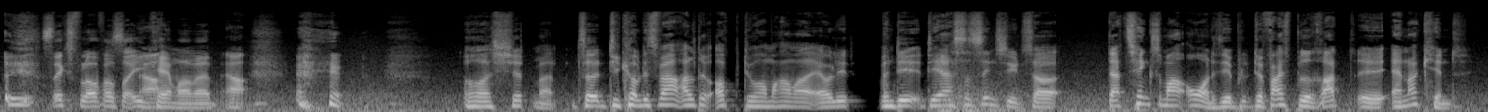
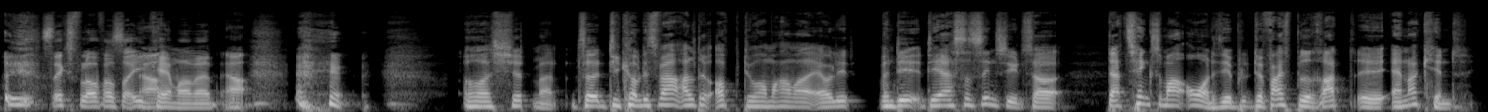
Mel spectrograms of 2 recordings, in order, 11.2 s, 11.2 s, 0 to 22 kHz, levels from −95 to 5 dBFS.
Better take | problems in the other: second | wind noise on the microphone; occasional gusts; until 4.5 s and from 7 s on; 25 dB below the speech

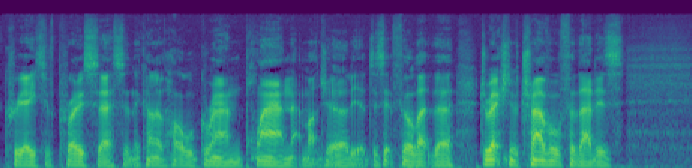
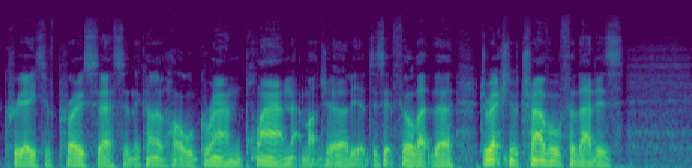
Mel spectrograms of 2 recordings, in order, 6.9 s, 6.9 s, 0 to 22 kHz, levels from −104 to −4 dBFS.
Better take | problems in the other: first | muffled; very; fading above 1.5 kHz

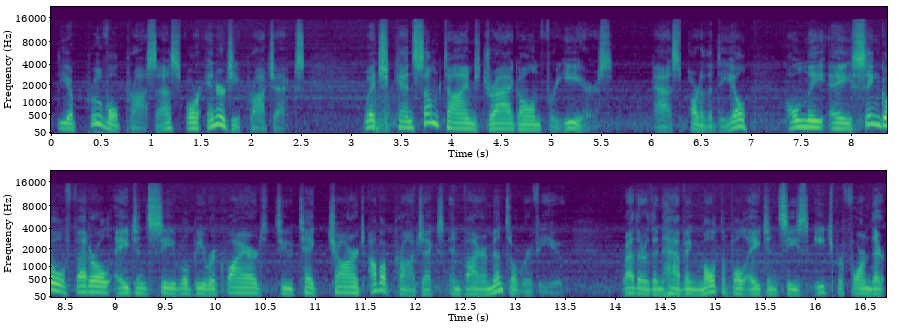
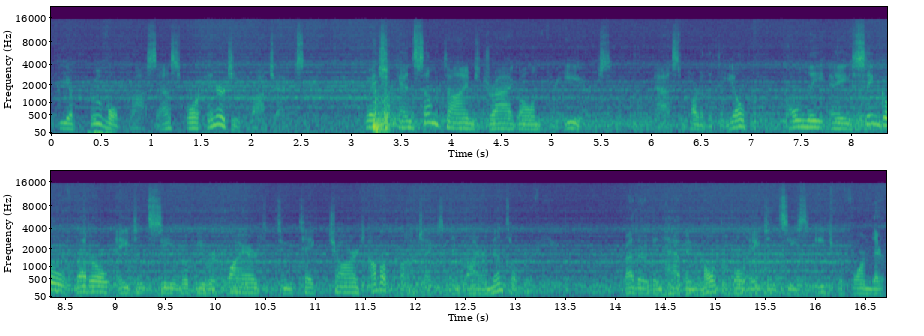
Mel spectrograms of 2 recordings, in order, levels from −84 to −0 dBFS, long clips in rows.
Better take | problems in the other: first | hiss; loud; throughout; 3 dB below the speech; faint in the first

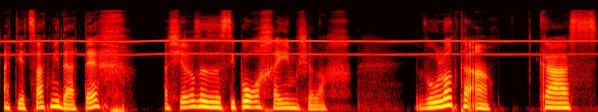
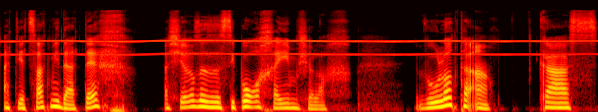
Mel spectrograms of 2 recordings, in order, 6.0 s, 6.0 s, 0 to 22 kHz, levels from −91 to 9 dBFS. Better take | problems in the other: neither | high-pitched whine; noticeable; throughout; 5 kHz, 15 dB below the speech; the same in both

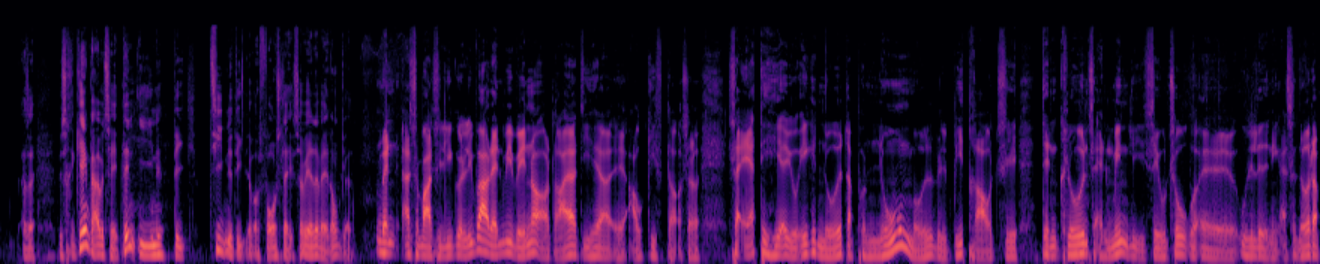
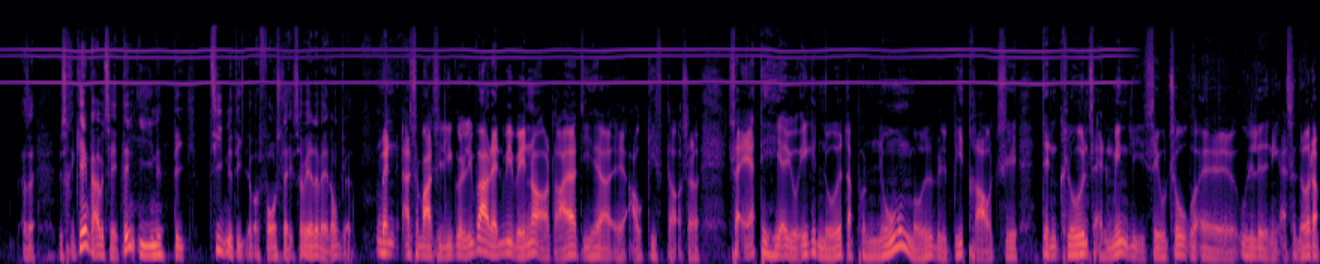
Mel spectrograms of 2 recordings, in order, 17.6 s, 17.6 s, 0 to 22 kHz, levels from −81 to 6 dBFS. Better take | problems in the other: first | high-pitched whine; noticeable; until 15 s; 7 kHz, 15 dB below the speech

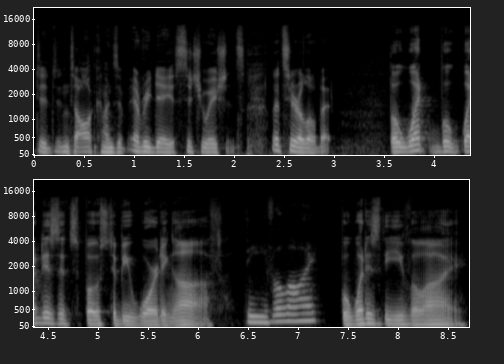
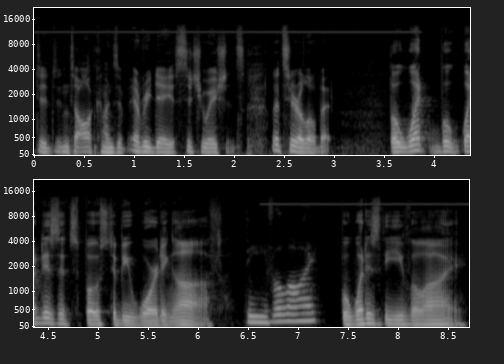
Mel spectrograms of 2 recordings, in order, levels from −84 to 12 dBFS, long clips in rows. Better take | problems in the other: first | high-pitched whine; faint; until 4 s and from 6.5 s on; 11 kHz, 25 dB below the speech

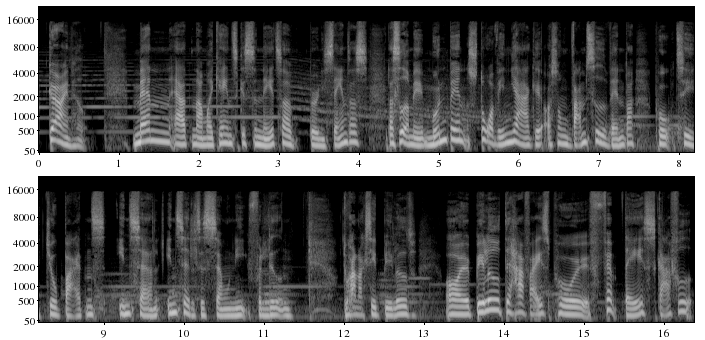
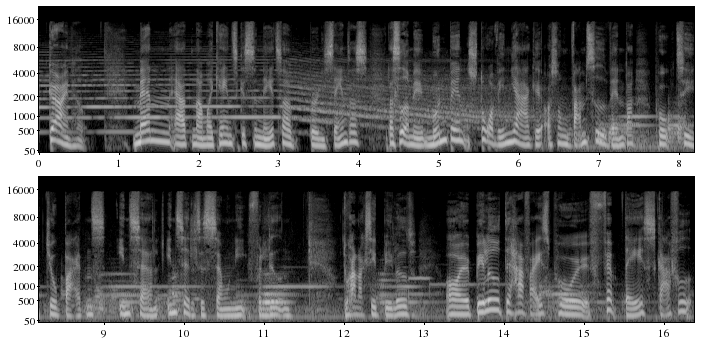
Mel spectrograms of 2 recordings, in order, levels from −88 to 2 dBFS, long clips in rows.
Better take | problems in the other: first | alarms or sirens; loud; throughout; 10 dB below the speech; faint in the first

